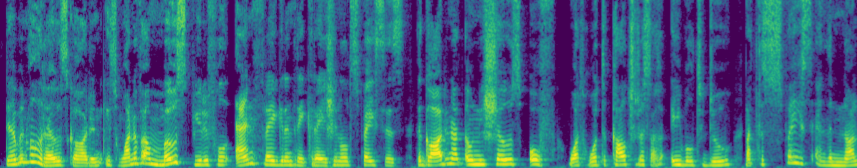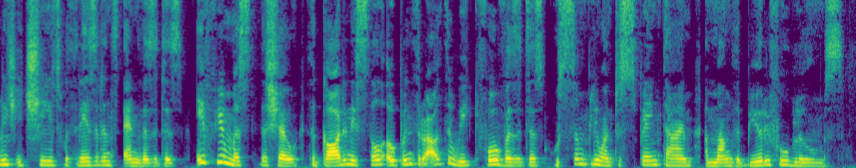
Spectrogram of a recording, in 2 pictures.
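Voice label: English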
